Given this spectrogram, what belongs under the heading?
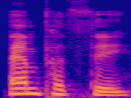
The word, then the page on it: empathy: American English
